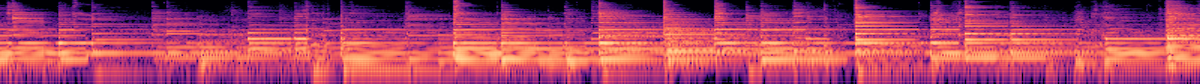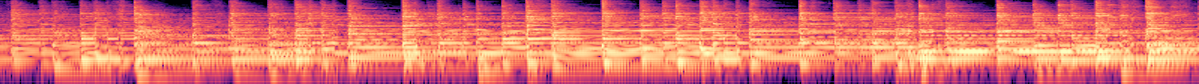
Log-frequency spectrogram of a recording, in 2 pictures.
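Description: Steel-string acoustic guitar being played solo, at first with picked single notes and chords. About halfway through it becomes louder, denser strumming.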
